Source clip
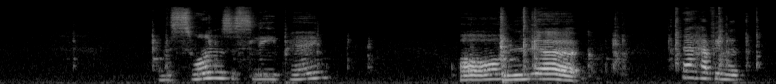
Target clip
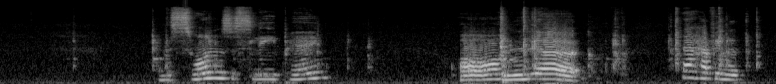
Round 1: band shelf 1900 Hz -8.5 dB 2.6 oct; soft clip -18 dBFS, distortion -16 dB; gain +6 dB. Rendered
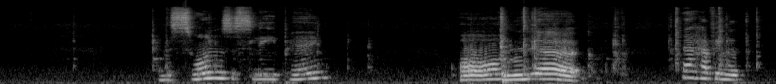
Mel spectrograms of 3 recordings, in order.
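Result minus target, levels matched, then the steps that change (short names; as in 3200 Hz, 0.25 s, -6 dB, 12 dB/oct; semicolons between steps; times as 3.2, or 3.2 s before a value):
2000 Hz band -5.5 dB
remove: band shelf 1900 Hz -8.5 dB 2.6 oct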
